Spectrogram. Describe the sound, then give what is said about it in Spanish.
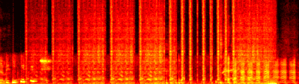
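A voice imitates a broken-down car engine cranking without catching, with repeated sputtering bursts in an uneven rhythm, loud, ending in a short low thump. “Y, y, y, y, entonces vamos a, aquí a dramatizar cuando el carro no encendía porque estaba descompuesto, ¿eh?”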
